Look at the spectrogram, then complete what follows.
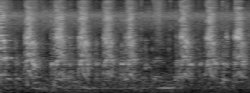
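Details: Indoor male cockatiel calling during the female's spray bath; raspy, noisy bursts repeat regularly, around three per second, with a faint low murmur underneath.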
